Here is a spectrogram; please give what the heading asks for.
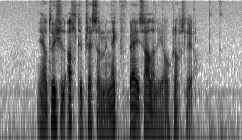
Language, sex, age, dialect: Faroese, male, 15-35, Norðuroyggjar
